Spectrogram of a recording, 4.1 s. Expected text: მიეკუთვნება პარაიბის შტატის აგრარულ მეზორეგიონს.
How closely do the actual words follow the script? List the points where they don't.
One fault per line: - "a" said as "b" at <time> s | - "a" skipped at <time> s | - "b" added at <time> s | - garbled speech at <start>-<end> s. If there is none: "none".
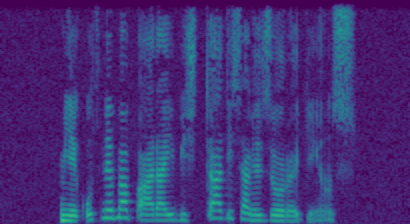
- "აგრარულ" skipped at 2.4 s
